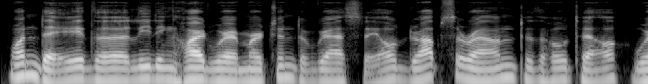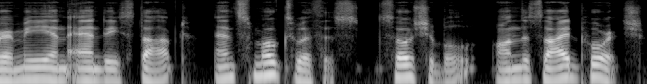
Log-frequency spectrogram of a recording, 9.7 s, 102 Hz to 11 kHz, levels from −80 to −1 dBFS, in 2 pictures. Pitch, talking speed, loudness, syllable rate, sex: 125 Hz, 165 wpm, -20 LUFS, 4.6 syllables/s, male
